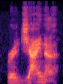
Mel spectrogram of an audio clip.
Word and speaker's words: Regina: He's from Regina because it rhymes with fun.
